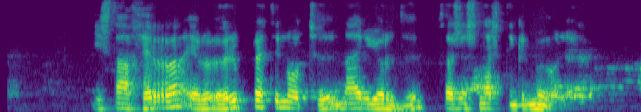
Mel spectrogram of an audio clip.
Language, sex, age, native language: Icelandic, male, 30-39, Icelandic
